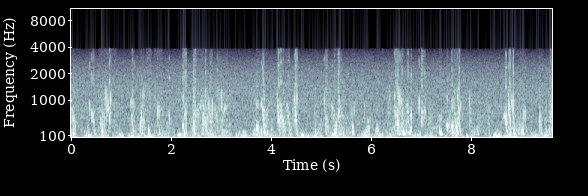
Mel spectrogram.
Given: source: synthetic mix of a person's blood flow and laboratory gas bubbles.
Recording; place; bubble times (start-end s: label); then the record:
Doppler ultrasound of blood flow; precordium
0.00-0.12 s: bubbles
0.30-0.50 s: bubbles
0.54-0.90 s: bubbles
1.17-1.28 s: bubbles
1.32-1.60 s: bubbles
1.64-1.82 s: bubbles
1.92-2.00 s: bubbles
2.19-2.33 s: bubbles
2.40-3.14 s: bubbles
3.68-4.04 s: bubbles
4.08-4.57 s: bubbles
4.85-4.96 s: bubbles
5.03-5.47 s: bubbles
5.51-5.70 s: bubbles
5.83-6.02 s: bubbles
6.43-6.84 s: bubbles
6.92-7.09 s: bubbles
7.33-7.46 s: bubbles
7.48-7.83 s: bubbles
7.93-8.00 s: bubbles
8.09-8.19 s: bubbles
8.62-9.11 s: bubbles
9.33-9.44 s: bubbles
9.54-9.63 s: bubbles
From the record:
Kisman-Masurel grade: 343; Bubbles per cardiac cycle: rolling drumbeat, 9 or more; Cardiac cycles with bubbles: 100%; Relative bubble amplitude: loud (0.450 to 0.775); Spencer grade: 3 (all of the cardiac periods contain showers or single bubble signals, but not dominating or overriding the cardiac motion signals); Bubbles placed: only in the low amplitude regions of the cardiac cycle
